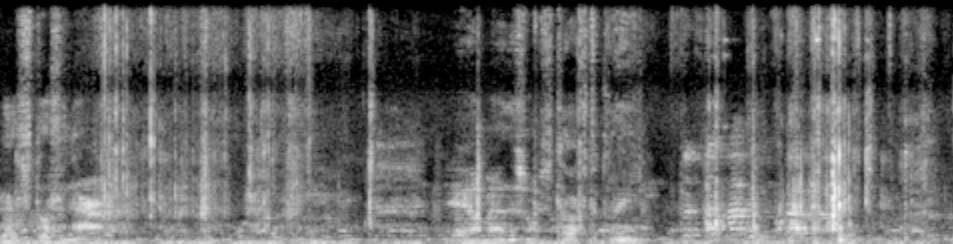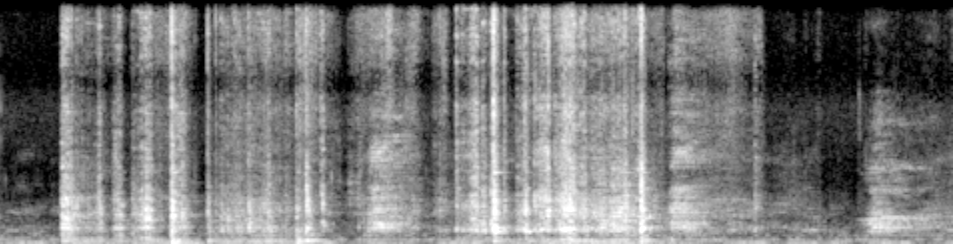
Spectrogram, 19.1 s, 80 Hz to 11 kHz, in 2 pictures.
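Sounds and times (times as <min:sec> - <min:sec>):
scraping and rubbing dirt: 0:10.2 - 0:17.2.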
